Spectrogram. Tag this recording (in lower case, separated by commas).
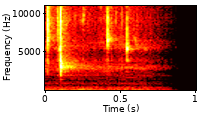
water, raindrop, rain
